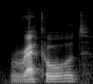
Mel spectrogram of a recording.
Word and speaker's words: record: You'll notice that all the words that are stressed on the first syllable are nouns, and almost all the words stressed on the second syllable are verbs.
